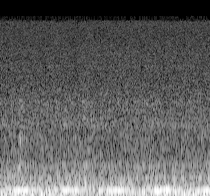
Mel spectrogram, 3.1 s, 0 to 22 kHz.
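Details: 1993 Hampton Bay Landmark first-generation ceiling fan on a garage test mount, low speed: constant low electrical hum under soft air hiss; hummed even without the light kit, cause unknown; motor hum.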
